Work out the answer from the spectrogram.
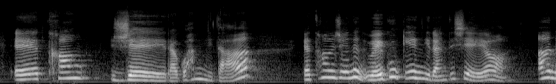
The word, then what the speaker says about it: étranger: 요거는 발음을 étranger라고 합니다.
